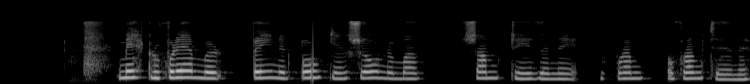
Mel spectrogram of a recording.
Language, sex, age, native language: Icelandic, female, 11, Icelandic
